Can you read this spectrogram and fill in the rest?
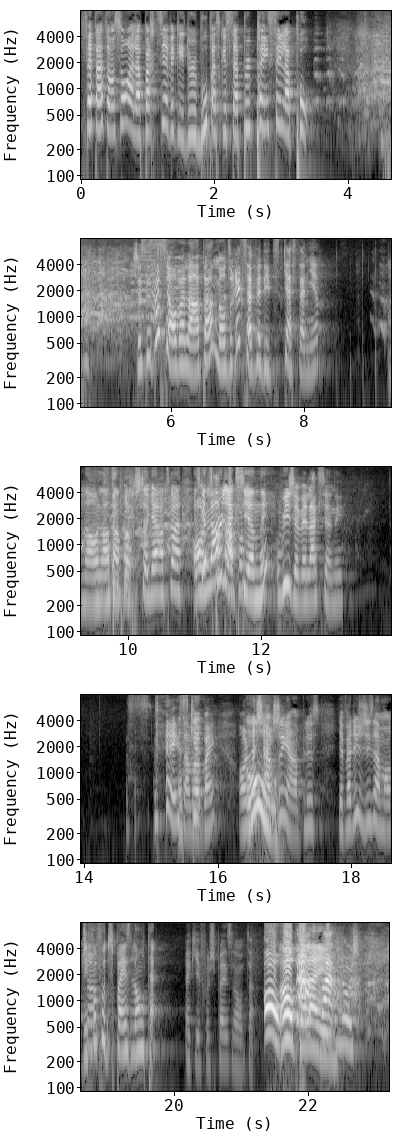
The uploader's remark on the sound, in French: Enregistré devant public à La Cale - Pub Zéro Déchet à Montréal.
